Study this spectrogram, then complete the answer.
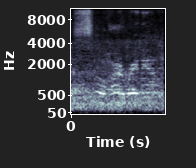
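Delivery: tired crashing voice; caffeine crash. Real, not acted. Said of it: "Like, this is my voice".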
